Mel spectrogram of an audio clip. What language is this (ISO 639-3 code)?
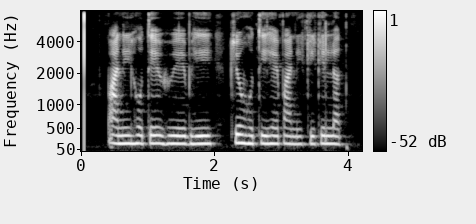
urd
